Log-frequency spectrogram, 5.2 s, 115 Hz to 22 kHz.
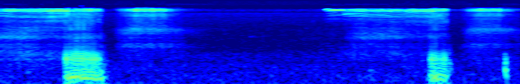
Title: | PUG NOISES 2022 😴 Snoring edition | Pug bedtime with Pangpang the Pug |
